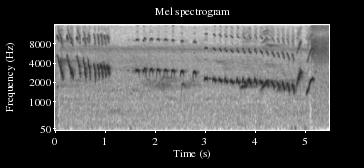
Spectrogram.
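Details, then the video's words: Sharp, high chirp series from a white-rumped shama master for daily morning and evening training. Quick repeated notes come first, then an evenly paced level piping series and a fast twittering run. A loud upward whistle ends the burst. "MASTERAN MURAI BATU TERBARU 2025 🔥 | FULL ISIAN & TEMBAKAN"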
